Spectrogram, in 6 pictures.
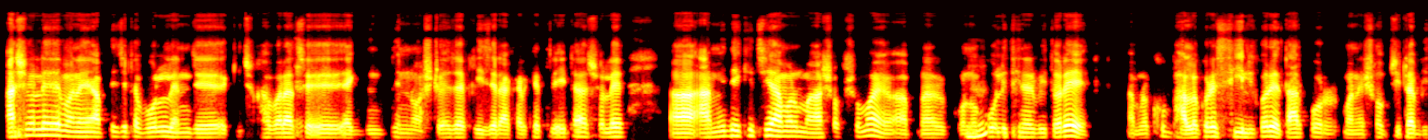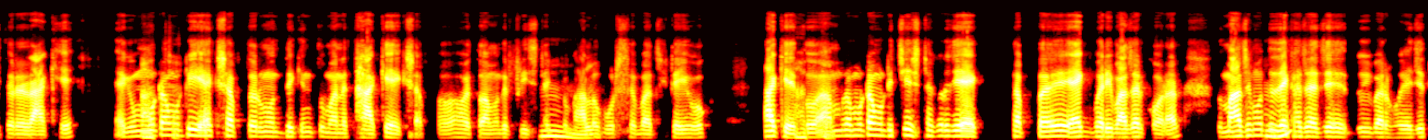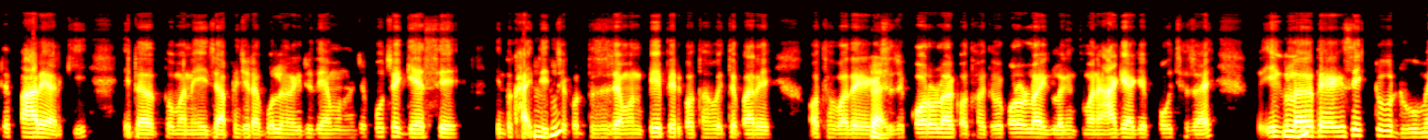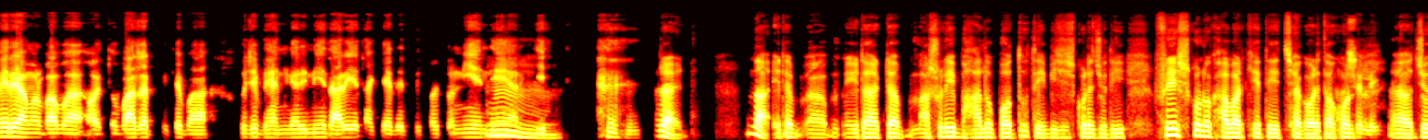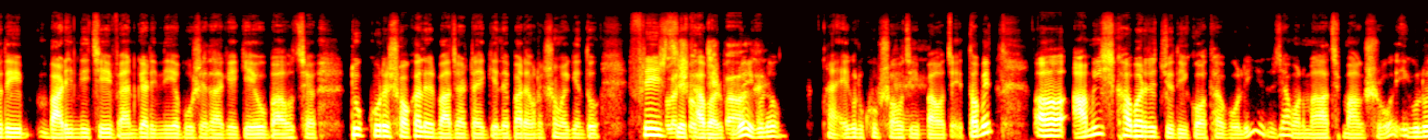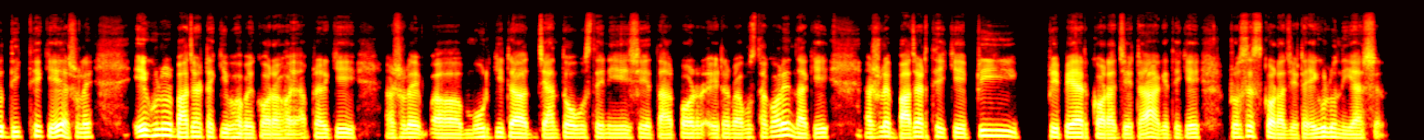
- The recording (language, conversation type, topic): Bengali, podcast, তোমরা বাড়ির কাজগুলো কীভাবে ভাগ করে নাও?
- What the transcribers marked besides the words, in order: "পোঁচে" said as "পউছে"; chuckle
